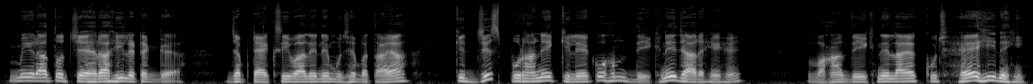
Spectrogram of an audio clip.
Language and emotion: Hindi, sad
